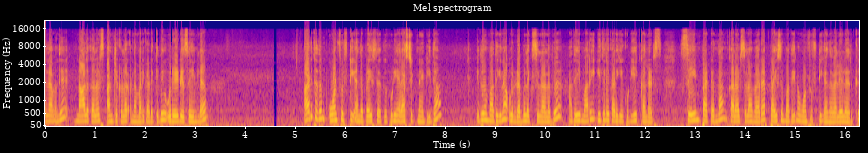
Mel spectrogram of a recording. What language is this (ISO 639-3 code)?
eng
